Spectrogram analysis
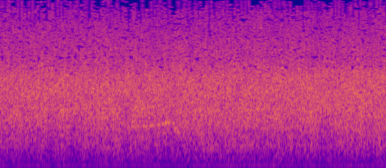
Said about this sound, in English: And it's one of those things that if I had a board member who was paying attention, and he, you know, would play an applause button.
